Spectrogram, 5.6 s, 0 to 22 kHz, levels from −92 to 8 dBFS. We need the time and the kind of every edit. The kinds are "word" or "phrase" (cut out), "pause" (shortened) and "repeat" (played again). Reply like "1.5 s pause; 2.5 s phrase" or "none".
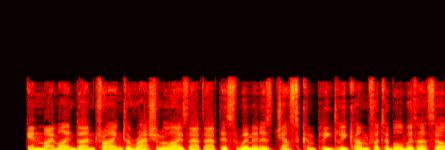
2.5 s repeat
